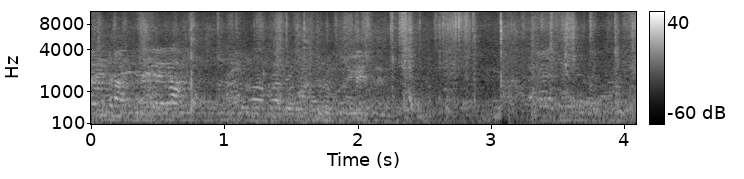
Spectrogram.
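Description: Many voices talking and shouting over one another during a kabaddi raid, with a few sharp clicks about two to three seconds in.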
